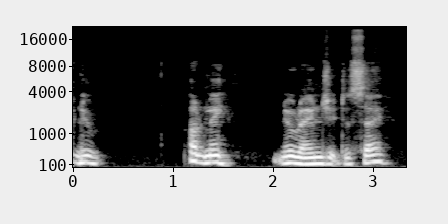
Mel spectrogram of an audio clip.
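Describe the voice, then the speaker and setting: Somewhat breathy, the man's voice has a dark, mellow tone, a fairly high pitch and a fairly slow pace. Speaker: hobby youtuber. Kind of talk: unboxing video. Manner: halting.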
